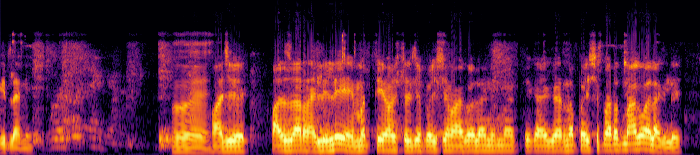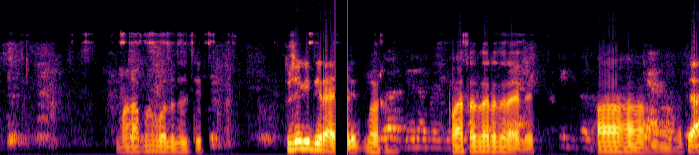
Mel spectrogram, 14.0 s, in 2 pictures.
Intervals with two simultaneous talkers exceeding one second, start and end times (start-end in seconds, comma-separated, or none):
none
